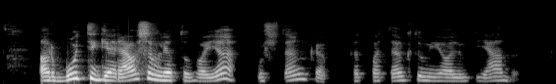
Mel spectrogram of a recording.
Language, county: Lithuanian, Kaunas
